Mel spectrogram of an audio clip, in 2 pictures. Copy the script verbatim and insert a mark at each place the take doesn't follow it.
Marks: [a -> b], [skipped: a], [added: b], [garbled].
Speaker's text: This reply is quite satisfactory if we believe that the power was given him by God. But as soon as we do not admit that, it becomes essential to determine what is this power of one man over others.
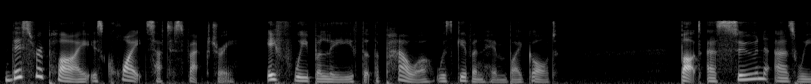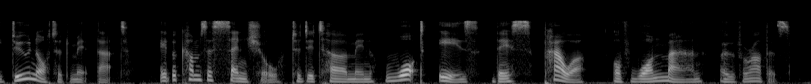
This reply is quite satisfactory if we believe that the power was given him by God. But as soon as we do not admit that, it becomes essential to determine what is this power of one man over others.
